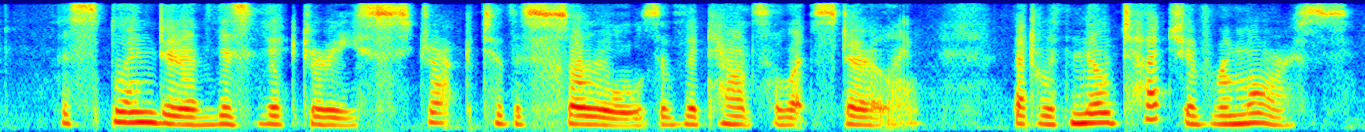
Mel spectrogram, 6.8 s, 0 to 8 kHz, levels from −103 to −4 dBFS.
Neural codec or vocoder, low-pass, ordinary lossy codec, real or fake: codec, 16 kHz, 2 kbps, FreqCodec, smaller model; 7.2 kHz; MP3, 64 kbps; fake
